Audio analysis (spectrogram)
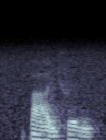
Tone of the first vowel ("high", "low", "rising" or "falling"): low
